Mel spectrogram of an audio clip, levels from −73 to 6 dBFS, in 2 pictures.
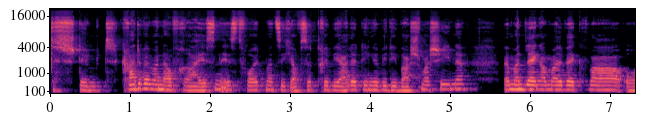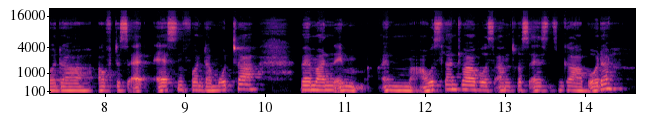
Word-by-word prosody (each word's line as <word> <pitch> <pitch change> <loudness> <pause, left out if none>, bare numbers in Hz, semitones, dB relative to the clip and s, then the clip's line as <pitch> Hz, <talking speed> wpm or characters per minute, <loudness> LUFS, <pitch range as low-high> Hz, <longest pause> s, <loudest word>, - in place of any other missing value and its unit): Das 155 -3 +7
stimmt. 155 -1 0
Gerade 185 +4 +2
wenn 205 -1 +2
man 185 -2 +1
auf 165 0 -1
Reisen 150 +2 +4
ist, 165 0 +5
freut 160 +1 -4
man 165 -1 -4
sich 155 -5 +3
auf 145 +2 -2
so 165 +3 +5
triviale 160 0 -2
Dinge 165 -1 -4
wie 160 - -3
die 155 -2 -4
Waschmaschine, 180 +7 0 0.4
wenn 175 +1 -1
man 185 0 +3
länger 180 -1 +3
mal 175 0 -1
weg 170 0 -1
war 170 -1 0
oder 145 -1 -3
auf 150 0 -5
das 150 0 +4
E 325 -1 0
Essen 155 +2 +2
von 165 -1 -6
der 145 -1 -3
Mutter, 170 +5 -1 0.5
wenn 170 0 +1
man 160 0 -1
im 145 -1 -4 0.2
im 145 -1 -3
Ausland 165 +8 -1
war, 175 -2 +1
wo 160 - -2
es 155 - +2
anderes 155 +1 -1
Essen 150 0 -4
gab, 150 -2 -3
oder? 205 +6 -3
160 Hz, 180 wpm, -21 LUFS, 150-175 Hz, 0.5 s, Das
